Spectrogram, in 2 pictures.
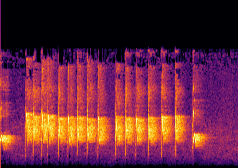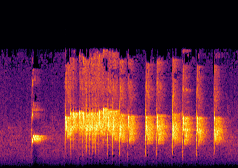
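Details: Cungkok bulbul singing long 'bren' fills joined to 'ngepik', meant to train competition songbirds: rapid series of high, clipped buzzy notes, a pause near the middle, then a long rattling run and more quick bursts.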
